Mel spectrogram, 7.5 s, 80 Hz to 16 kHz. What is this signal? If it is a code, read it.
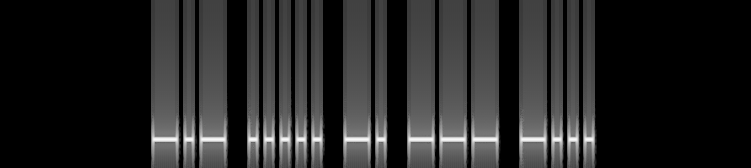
Morse code, heard as a keyed tone, about 15 wpm, 700 Hz. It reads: K5NOB
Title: USA Call Signs - 5 Characters - Repeated 3x - 15wpm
